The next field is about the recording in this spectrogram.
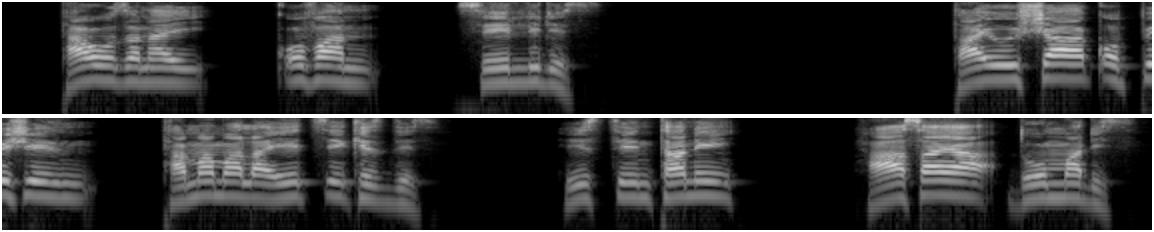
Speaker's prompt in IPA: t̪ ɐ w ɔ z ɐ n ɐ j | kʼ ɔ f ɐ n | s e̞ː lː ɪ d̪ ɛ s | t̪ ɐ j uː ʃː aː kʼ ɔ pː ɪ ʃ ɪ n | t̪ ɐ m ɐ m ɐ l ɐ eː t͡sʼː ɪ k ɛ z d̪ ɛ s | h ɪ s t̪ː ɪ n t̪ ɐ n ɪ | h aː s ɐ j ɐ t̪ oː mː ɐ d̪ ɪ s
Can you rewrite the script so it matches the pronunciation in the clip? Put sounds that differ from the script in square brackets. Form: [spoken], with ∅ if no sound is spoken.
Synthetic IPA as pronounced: t̪ ɐ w ɔ z ɐ n ɐ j | kʼ ɔ f ɐ n | s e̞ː lː ɪ d̪ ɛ s | t̪ ɐ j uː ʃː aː kʼ ɔ pː ɪ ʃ ɪ n | t̪ ɐ m ɐ m ɐ l ɐ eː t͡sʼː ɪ k ɛ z d̪ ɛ s | h ɪ s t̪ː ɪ n t̪ ɐ n ɪ | h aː s ɐ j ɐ [d̪] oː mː ɐ d̪ ɪ s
